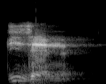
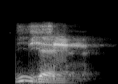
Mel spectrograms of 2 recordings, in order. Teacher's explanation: No es complicado el fonema porque es como la S, solamente hay que generar esa sonoridad en el fonema. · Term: el sonoro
